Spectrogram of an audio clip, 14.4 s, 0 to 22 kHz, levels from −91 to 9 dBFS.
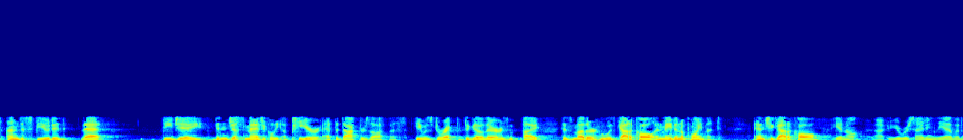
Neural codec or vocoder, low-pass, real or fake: none; 3.6 kHz; real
